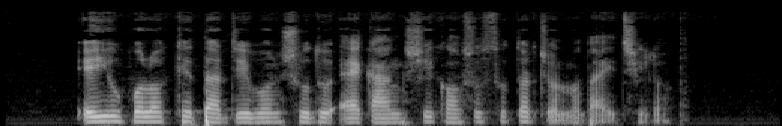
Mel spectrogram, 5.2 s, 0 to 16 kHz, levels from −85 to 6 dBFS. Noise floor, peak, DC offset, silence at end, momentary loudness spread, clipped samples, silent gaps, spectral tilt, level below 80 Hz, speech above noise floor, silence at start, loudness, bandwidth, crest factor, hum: -67 dBFS; 0 dBFS; under 0.1%; 0.75 s; 12 LU; under 0.1%; none; -6 dB/octave; -44 dBFS; 43 dB; 0.5 s; -25 LUFS; 11.5 kHz; 24 dB; none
